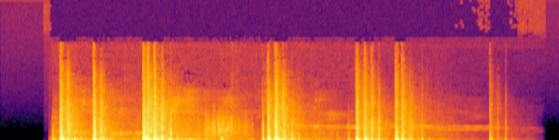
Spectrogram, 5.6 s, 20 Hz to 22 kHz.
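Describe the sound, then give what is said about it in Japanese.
A series of loud fireworks bursts at a fireworks festival with over 250 years of history on the Sumida River in Tokyo, Japan: around seven sharp booms at irregular intervals, each with a crackling, rumbling tail, one faint whistle trailing across the middle, with no voices. “今年も花火のシーズンになりました。”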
